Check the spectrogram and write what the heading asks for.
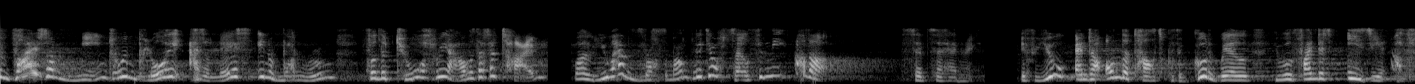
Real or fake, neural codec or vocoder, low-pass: fake; vocoder, 44.1 kHz, 128 mel bands every 256 samples, BigVGAN v2; 5.4 kHz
